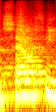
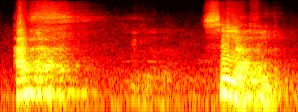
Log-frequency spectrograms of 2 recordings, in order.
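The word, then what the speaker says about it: as-Silafi: Bacanya bukan selfie ya. Abu Thahir Ahmad bin Muhammad bin Ibrahim Asselfi bukan. Bacanya apa? Asi asilafi bukan asalafi as silafi ini seperti Syekh Yasin di zamannya semua riwayat ada di tangannya ya.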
